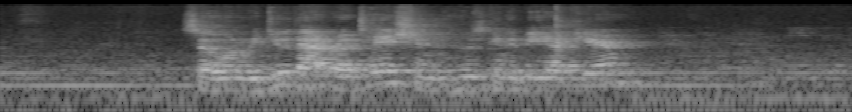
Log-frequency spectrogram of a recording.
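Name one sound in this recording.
A man speaks calmly in a lecture, heard through a microphone.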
